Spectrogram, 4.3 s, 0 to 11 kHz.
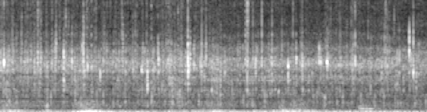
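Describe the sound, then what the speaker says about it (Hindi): Potato garlic rings frying in two cups of hot oil in a pan, a steady close sizzle and crackle with light popping throughout. "इस तरह से 1 बाय 1 हमने तमाम को फ्राई कर लेना है।"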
